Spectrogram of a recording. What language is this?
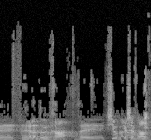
Hebrew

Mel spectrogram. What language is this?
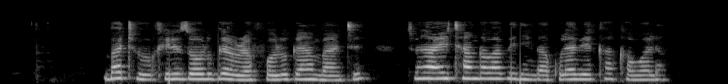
Ganda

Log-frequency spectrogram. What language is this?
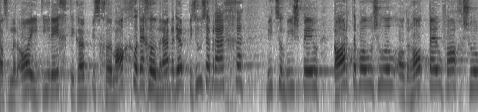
Swiss German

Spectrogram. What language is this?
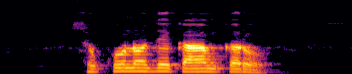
Gurgula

